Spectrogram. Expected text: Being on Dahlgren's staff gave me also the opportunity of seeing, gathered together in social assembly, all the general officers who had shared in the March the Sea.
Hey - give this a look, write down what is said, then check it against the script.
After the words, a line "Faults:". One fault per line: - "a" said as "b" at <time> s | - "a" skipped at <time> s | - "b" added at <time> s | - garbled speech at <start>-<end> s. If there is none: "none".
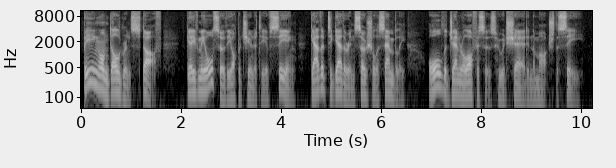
Being on Dahlgren's staff gave me also the opportunity of seeing, gathered together in social assembly, all the general officers who had shared in the March the Sea.
Faults:
none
